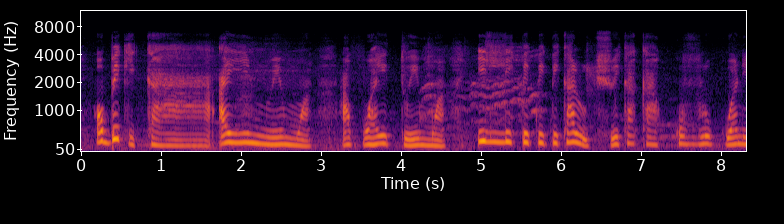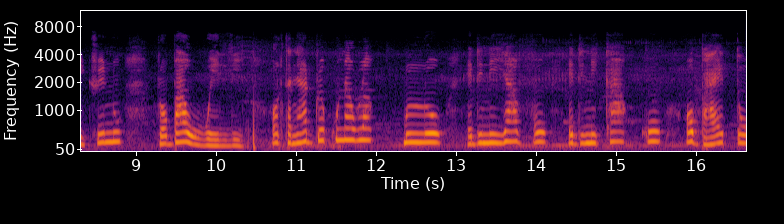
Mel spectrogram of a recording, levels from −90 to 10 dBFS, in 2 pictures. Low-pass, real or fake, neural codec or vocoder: 7.2 kHz; real; none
